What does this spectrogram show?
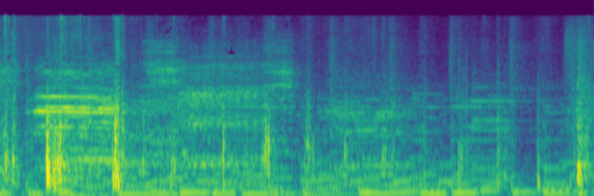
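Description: Sheep bleat in wavering, nasal cries over a steady musical backing, several calls overlapping at moderate loudness with no talking.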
